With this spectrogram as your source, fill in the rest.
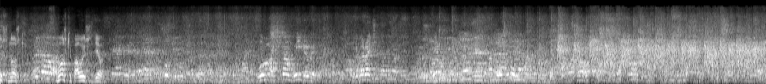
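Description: A crowd of young people shouts and cheers in an echoing hall.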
